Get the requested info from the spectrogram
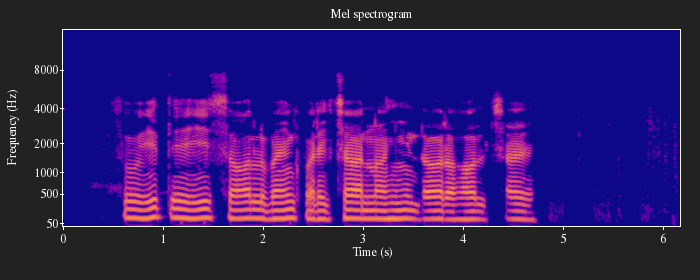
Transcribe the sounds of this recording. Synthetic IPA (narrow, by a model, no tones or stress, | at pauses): soːɦit̪eɦisaːlbẽːŋkpəɾiːkt͡ʃʰaːnaːɦĩːd̪aːɾəɦaːlt͡ʃʰə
